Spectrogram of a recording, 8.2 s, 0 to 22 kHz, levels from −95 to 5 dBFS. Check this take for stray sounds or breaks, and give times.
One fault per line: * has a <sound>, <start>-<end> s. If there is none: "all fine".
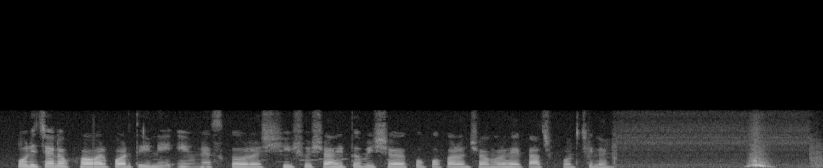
* has a whoosh, 7.2-8.0 s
